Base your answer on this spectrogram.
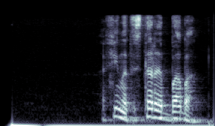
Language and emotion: Russian, angry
